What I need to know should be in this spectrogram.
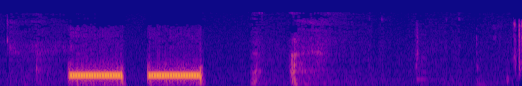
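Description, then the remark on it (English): A telephone ringback tone on a call placed from a live radio show gives two short, steady buzzing pulses in quick succession, the classic double ring of a line waiting to be answered, followed by faint clicks and rustles as the phone is picked up. “Sorry, we've just gone on air at the exact time you picked that phone up.”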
